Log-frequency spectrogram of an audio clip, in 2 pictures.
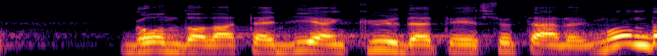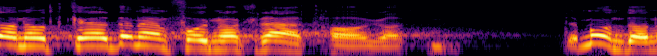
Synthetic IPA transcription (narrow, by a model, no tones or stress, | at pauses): ɡo̞nd̪o̞lɒt̪ɛɟːijɛŋkyld̪ɛt̪eːʃut̪aːno̞ɟmo̞nd̪ɒnot̪kɛld̪ɛnɛɱfoɡnɒkraːt̪hɒlɡɒt̪ni | d̪̥ɛmo̞nd̪ɒn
